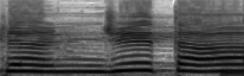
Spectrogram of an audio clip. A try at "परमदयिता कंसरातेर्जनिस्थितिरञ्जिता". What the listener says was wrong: Jani has to go up.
